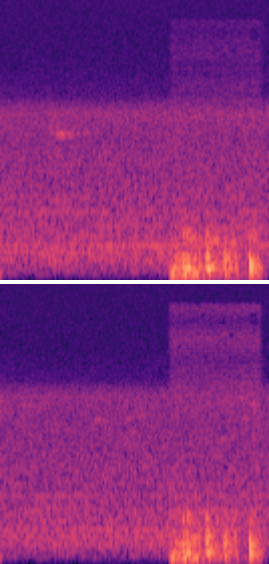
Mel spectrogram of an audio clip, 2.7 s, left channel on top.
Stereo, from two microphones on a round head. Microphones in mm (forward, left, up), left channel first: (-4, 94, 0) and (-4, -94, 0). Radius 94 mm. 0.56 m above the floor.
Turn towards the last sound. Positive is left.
turn(degrees=-30)  # may be behind; listen again after turning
